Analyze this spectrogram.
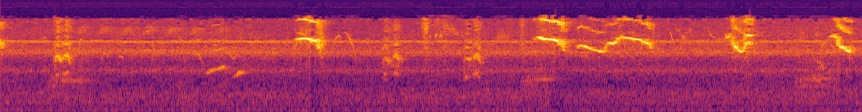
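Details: Oriental magpie-robin singing fired-up during display: sparse, scattered high whistled notes and short twittering phrases separated by pauses, with a steady high-pitched whine throughout.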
